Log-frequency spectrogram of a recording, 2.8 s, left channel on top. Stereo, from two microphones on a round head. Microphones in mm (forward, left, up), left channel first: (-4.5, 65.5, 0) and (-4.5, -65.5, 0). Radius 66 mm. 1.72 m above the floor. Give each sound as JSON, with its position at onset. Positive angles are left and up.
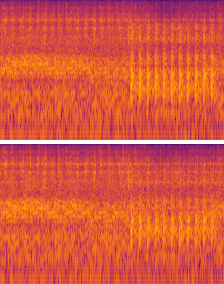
{"t": 1.6, "sound": "a gunshot", "side_deg": 20, "distance_m": 0.5}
